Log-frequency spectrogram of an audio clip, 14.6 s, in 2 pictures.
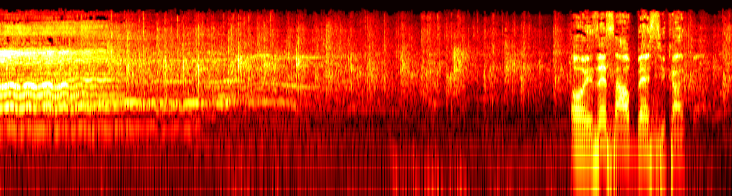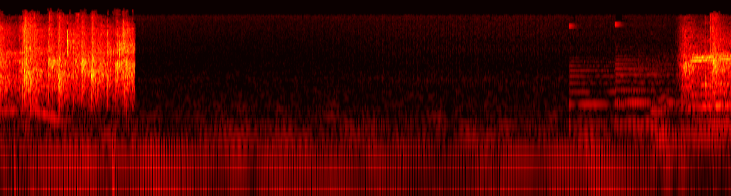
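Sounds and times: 
audience clapping: 0:00.8 - 0:08.7, 0:14.1 - 0:14.6
speech: 0:05.7 - 0:07.0.

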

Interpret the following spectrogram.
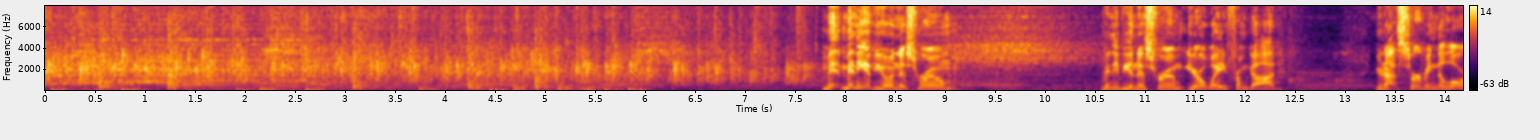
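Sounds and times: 
crowd clapping in praise: 0:00.0 - 0:08.3
organ or keyboard playing held chords: 0:00.0 - 0:14.1
speech: 0:07.8 - 0:09.3, 0:10.6 - 0:12.5, 0:13.3 - 0:14.1.

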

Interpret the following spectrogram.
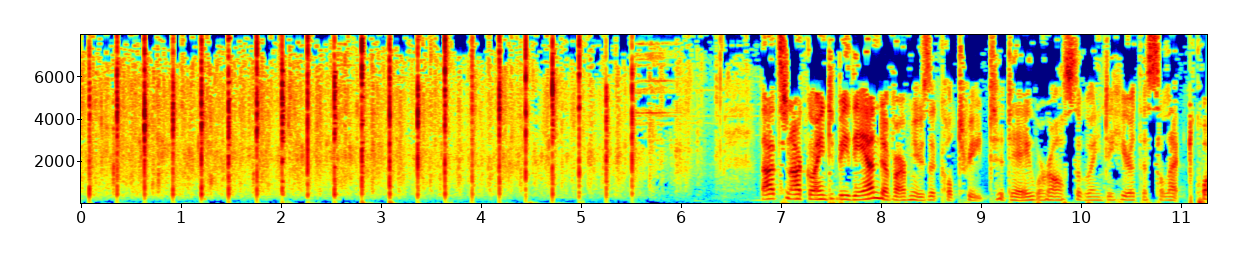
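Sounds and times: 
audience applause: 0:00.0 - 0:06.4
speech: 0:06.8 - 0:11.2.

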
